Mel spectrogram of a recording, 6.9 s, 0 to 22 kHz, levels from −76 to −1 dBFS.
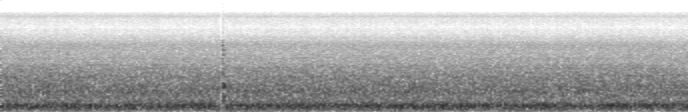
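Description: At 2.16 s a brief burst of damaged data in a compressed stream cuts into the sound. It lasts until 2.25 s, under a tenth of a second. Part of the encoded stream is corrupt at this point. The decoder cannot read those frames properly. It loses its place and hunts for the next valid frame header. What comes out is a short chirp, squawk, click or hole. Normal decoding then picks up again.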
